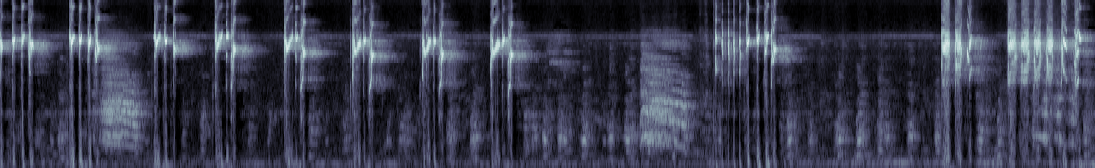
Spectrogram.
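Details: Lovebird chattering loudly, used to prompt other lovebirds to answer and sing: shrill high chirps in short rapid bursts roughly every half second, with a few lower rasping notes between bursts.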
